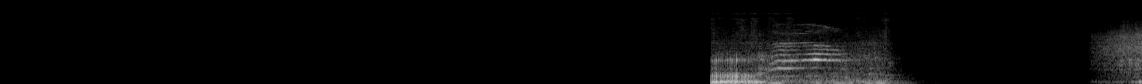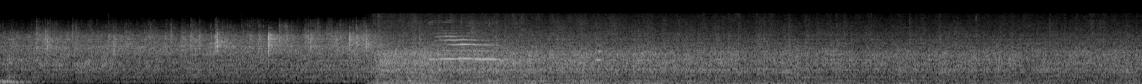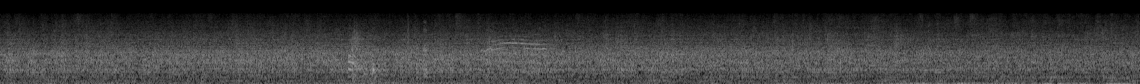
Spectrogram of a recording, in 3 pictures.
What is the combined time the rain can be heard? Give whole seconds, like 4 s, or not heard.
23 s.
